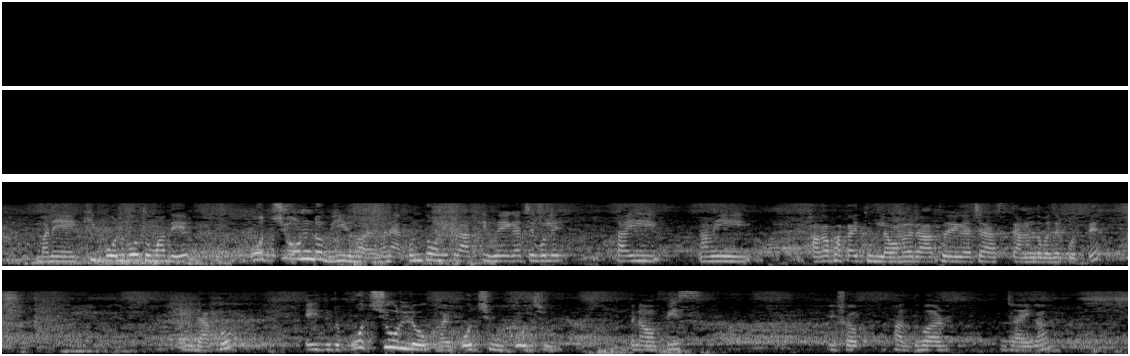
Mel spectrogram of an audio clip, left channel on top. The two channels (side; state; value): left; silent; digital silence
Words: মানে কি বলবো তোমাদের, প্রচণ্ড ভিড় হয়। মানে এখন তো অনেক রাত্রি হয়ে গেছে বলে তাই আমি ফাঁকায় তুললাম, আমাদের রাত হয়ে গেছে আসতে আনন্দবাজার করতে। এই দেখো এই দুটো প্রচুর লোক হয়, প্রচুর। এখানে অফিস, এসব হাত ধোয়ার জায়গা।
